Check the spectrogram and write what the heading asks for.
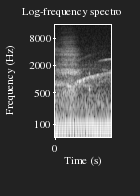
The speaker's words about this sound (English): If you can hear that, there's a siren outside.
